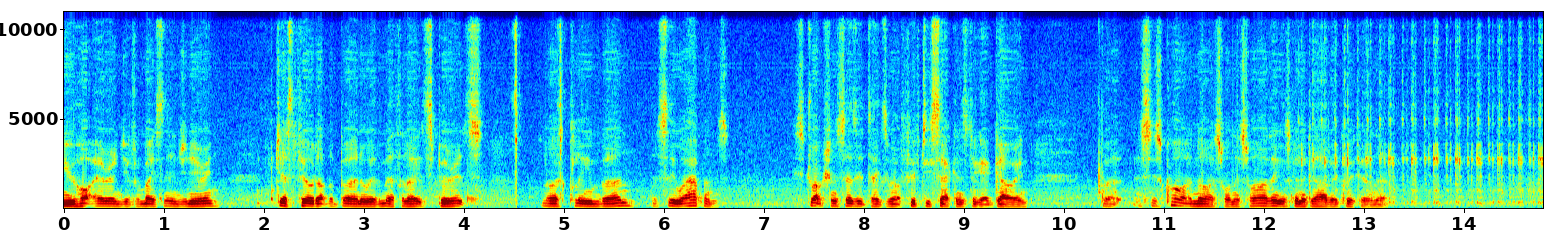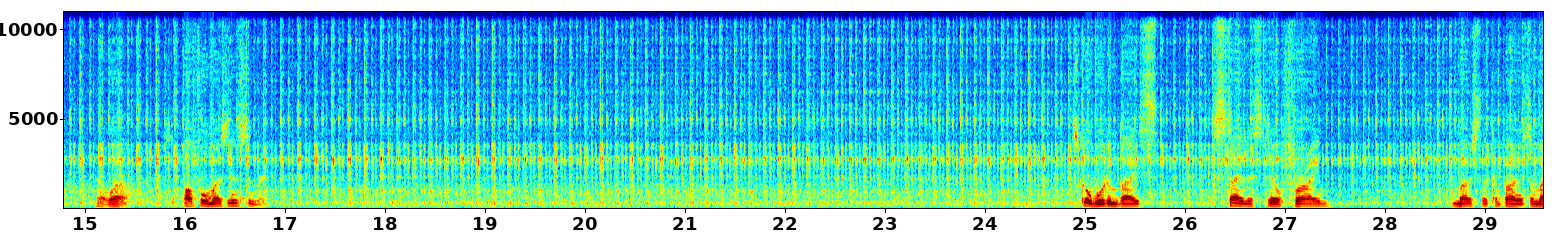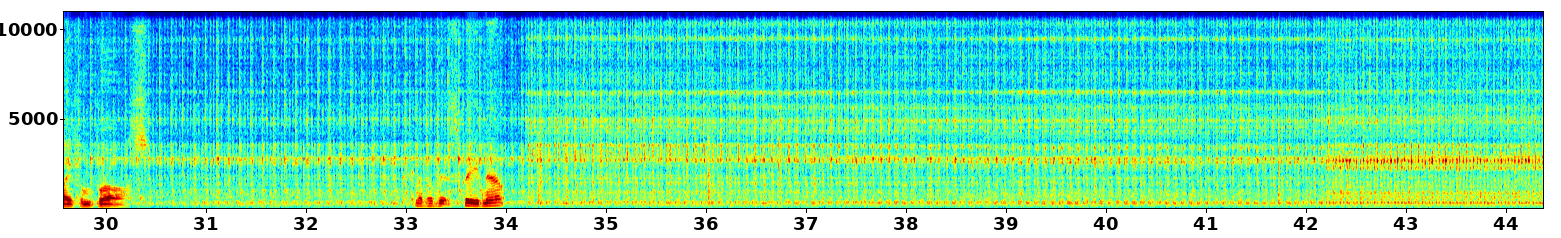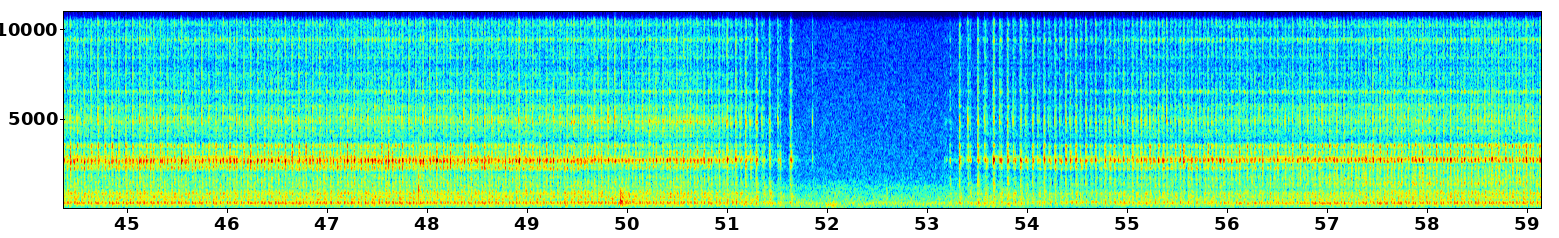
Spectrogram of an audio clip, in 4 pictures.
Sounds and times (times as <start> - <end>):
Speech: 0.0 - 4.2, 4.8 - 6.7, 7.3 - 9.7, 10.4 - 13.3, 15.1 - 16.8, 24.9 - 27.5, 28.7 - 30.4, 33.0 - 34.0.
